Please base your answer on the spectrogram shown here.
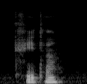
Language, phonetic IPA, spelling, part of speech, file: Polish, [ˈkfʲita], kwita, interjection, LL-Q809 (pol)-kwita.wav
